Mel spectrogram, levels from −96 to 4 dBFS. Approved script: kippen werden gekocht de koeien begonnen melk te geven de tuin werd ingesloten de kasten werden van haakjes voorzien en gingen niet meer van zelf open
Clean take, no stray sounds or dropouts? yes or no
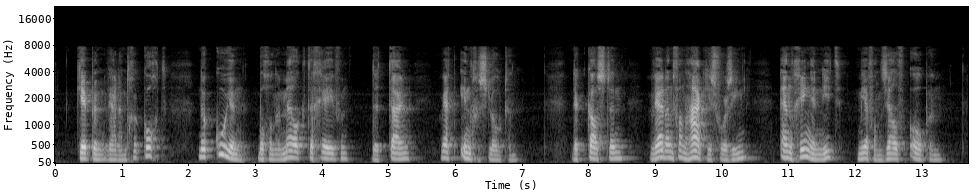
yes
